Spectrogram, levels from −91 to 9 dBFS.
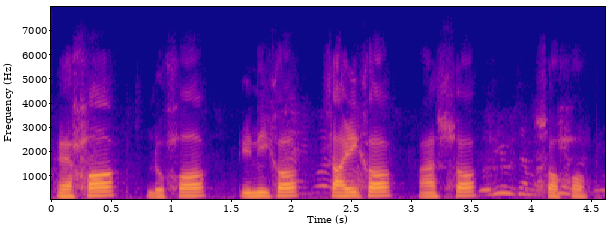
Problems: background conversations at intervals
